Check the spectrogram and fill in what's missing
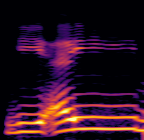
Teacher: الميم الساكنة بتاعت لأيمانكم توسط، يبقى الكلمة دي فيها حرفين، فيها ثلاثة، فيها اللام الأولى فيها توسط بتاعت عرضة تل لأي، نطول زمن الياء عشان هي رخوة، أطول الحروف زمنا هي حروف الرخاوة. لأيمانكم يبان في قراءتي إن الياء زمنها أطول من زمن الميم، الياء الساكنة زمنها أطول من زمن الميم اللي هو زمن الرخاوة، أطول من زمن التوسط.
